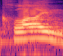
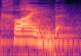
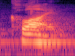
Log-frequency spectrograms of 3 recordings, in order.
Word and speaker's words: climb: climb the ladder, not climb. A quick note, in the pronunciation symbols that you see on the screen, the AI is an I sound, not an A sound. So the word is climb.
